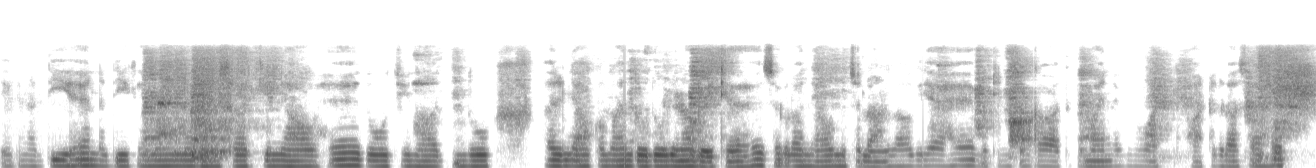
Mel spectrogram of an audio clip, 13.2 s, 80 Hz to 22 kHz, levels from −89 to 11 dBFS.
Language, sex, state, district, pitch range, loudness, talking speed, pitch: Rajasthani, male, Rajasthan, Nagaur, 125-135 Hz, -30 LUFS, 185 wpm, 130 Hz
